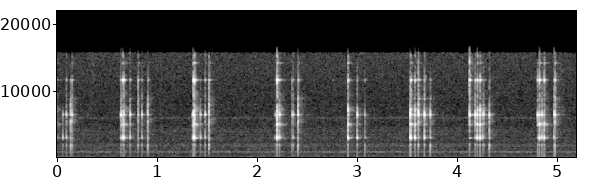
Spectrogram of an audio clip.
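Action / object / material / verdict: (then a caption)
tap / ceramic tray / ceramic / none. A ceramic tray is tapped with no talking, giving short bursts of light, clinking, glassy taps at an uneven pace. Each tap is bright, with a main tone near 3 kHz and almost no ring, over a quiet background.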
